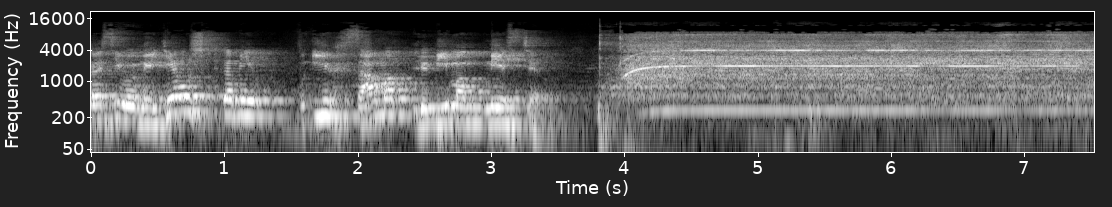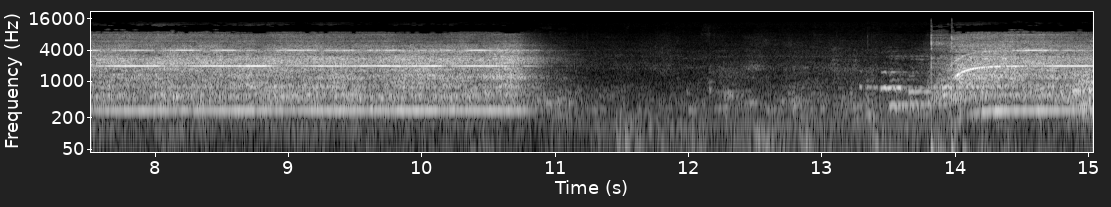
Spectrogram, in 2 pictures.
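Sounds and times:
electric dryer motor whining: 3.8s - 11.3s, 13.8s - 15.0s.

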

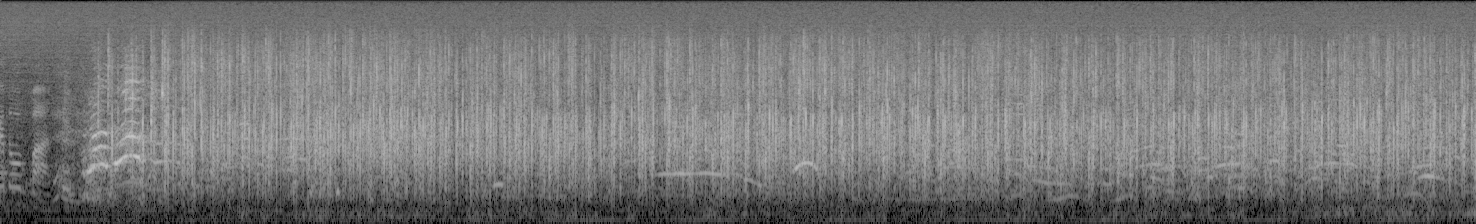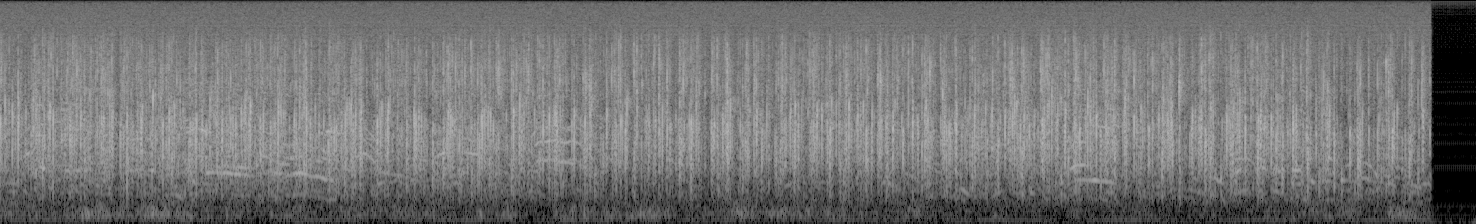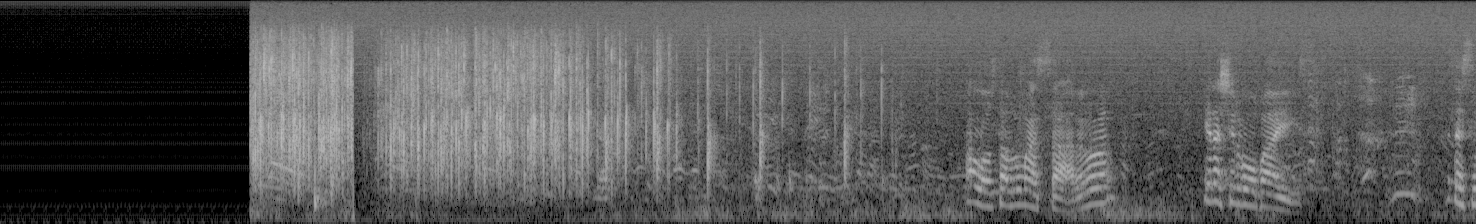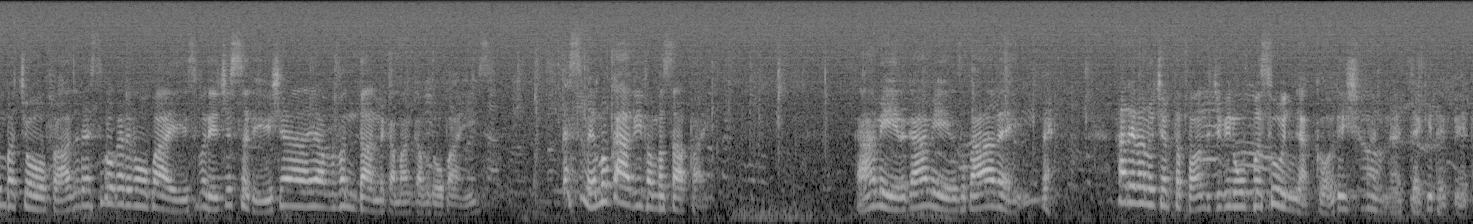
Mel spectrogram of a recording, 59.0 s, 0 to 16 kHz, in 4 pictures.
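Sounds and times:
audience applauding: 0.8s - 29.1s, 32.0s - 38.9s
faint voices: 34.7s - 39.2s.

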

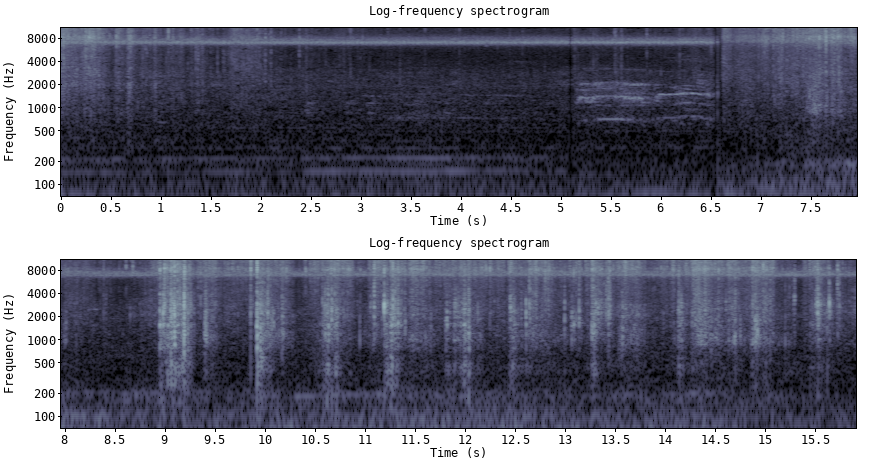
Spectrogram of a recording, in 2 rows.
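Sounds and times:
rooster crowing faintly: 5.1s - 8.4s
low steady hum: 6.5s - 15.9s
dry noodles crunching: 6.6s - 15.9s.

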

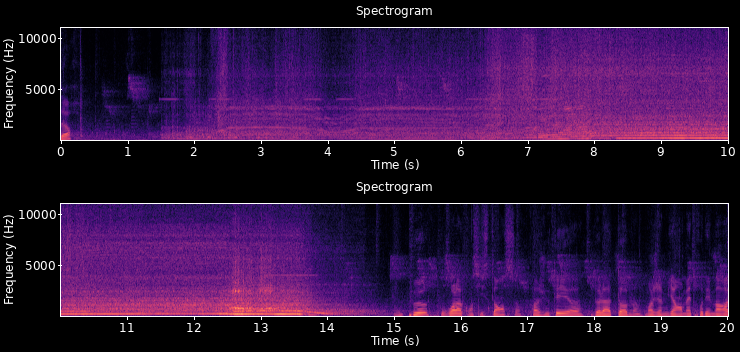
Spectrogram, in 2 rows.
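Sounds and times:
blender motor whine: 1.5s - 14.9s.

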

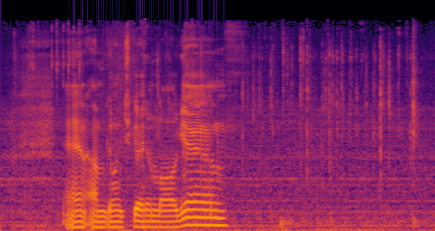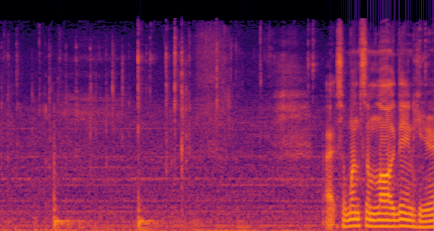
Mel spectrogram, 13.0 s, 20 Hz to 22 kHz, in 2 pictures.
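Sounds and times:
keyboard typing clicks: 3.6s - 9.4s.

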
